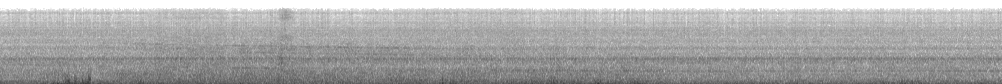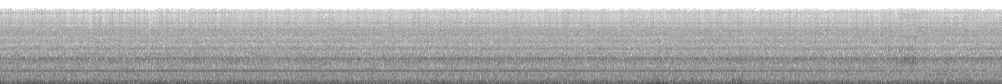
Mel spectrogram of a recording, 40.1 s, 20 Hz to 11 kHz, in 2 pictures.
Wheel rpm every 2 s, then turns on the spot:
0, 10, 20, 0, 0, 0, 0, 0, 0, 0, 0, 0, 0, 0, 0, 0, 0, 0, 0, 10.
2-6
